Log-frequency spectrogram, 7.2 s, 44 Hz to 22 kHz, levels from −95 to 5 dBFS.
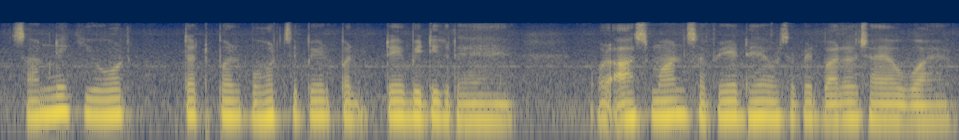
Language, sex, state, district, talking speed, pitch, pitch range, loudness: Hindi, male, Arunachal Pradesh, Lower Dibang Valley, 190 wpm, 125 Hz, 115-130 Hz, -17 LUFS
